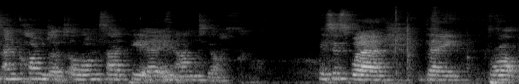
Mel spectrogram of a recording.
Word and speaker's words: Antioch: He modelled Christ with his words and his actions and his conduct alongside Peter in, I can't pronounce this very well, Antioch. Can you say it better? Antioch.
